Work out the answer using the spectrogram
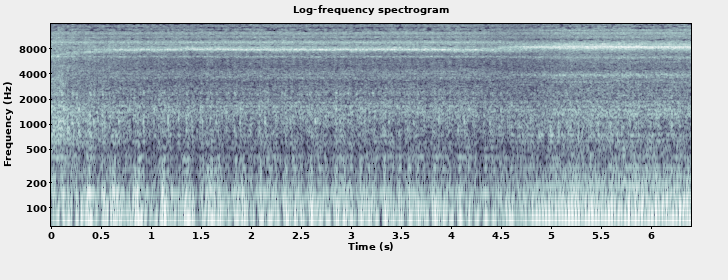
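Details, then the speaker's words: Lamborghini Countach LP400S replica, first start in at least three years after sitting in a field and a rebuilt fuel system: fired right away into a deep, even V-engine idle, no knocks; noticeable smoke. Normal idle. "well good news is it fired up right away the engine sounds actually pretty solid and strong"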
